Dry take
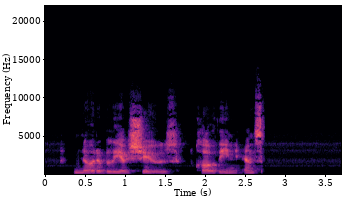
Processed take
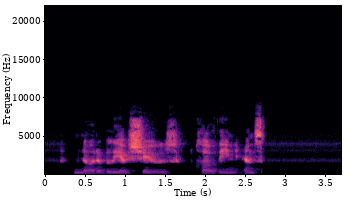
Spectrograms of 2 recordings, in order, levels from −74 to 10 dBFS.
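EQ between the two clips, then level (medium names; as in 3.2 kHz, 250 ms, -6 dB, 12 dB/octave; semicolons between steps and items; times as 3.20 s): FFT filter 230 Hz 0 dB, 440 Hz -6 dB, 710 Hz -1 dB, 1.2 kHz -17 dB, 1.8 kHz +12 dB, 2.8 kHz +6 dB, 4.4 kHz +13 dB, 6.9 kHz +8 dB, 9.9 kHz -16 dB; -8.5 dB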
